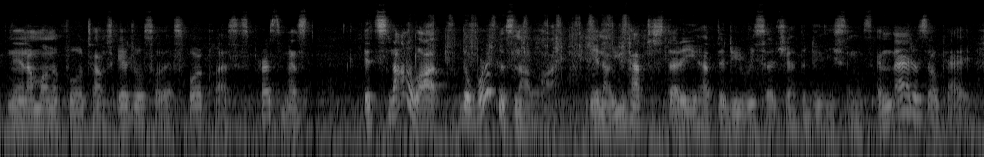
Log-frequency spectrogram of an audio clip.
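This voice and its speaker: A woman's very fast speech with audible room echo. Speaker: vlogger with chronic illness. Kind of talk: casual vlog rant. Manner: halting, with many fillers.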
